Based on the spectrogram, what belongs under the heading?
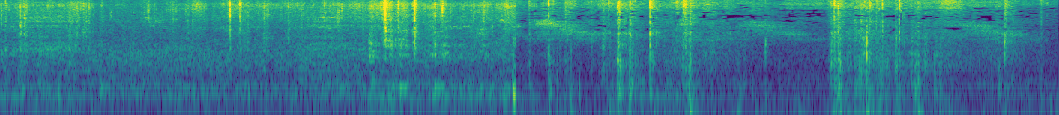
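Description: Birds calling, among scattered light clicks and rustles.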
